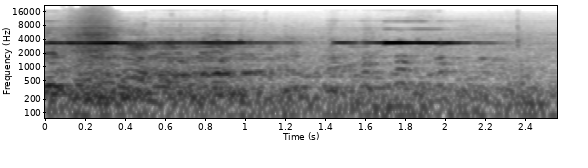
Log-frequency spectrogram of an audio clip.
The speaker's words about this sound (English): I don't really know what's happening. The alarms are going off.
